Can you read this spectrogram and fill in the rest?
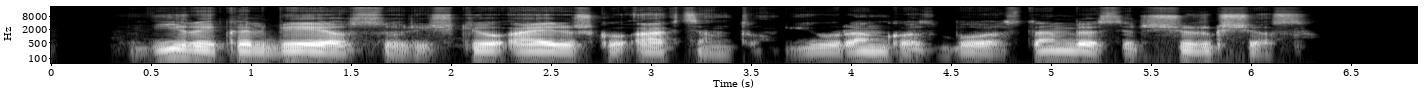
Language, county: Lithuanian, Šiauliai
